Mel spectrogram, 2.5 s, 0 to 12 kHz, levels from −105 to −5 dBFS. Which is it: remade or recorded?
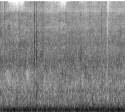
remade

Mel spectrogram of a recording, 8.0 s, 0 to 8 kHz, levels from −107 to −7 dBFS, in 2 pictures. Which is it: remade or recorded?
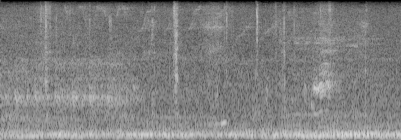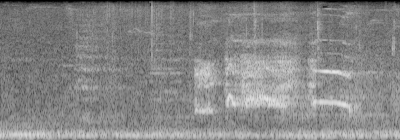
recorded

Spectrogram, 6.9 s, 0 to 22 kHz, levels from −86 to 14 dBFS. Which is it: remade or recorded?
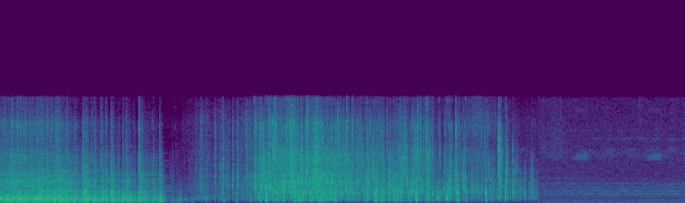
recorded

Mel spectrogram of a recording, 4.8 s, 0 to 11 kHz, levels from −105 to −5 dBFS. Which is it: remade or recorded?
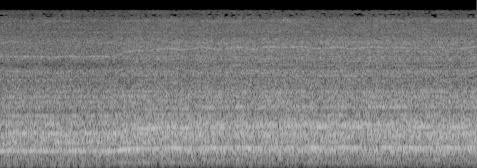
recorded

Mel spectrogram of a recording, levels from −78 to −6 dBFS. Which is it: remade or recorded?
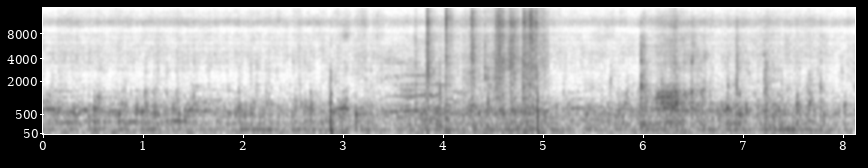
remade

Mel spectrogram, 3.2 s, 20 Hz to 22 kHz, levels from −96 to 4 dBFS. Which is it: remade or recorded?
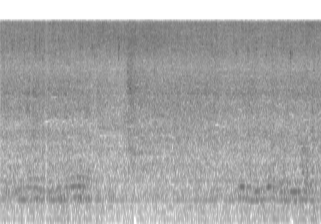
recorded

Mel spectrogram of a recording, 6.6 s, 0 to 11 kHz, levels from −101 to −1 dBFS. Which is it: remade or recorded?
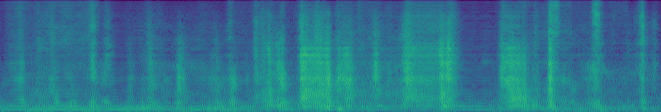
remade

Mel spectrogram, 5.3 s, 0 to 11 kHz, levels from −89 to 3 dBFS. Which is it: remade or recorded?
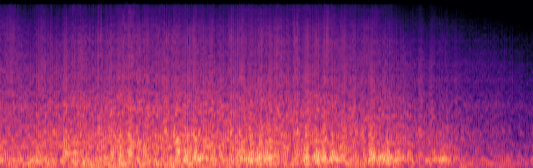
remade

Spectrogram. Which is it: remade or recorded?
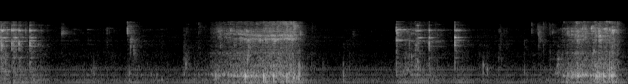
recorded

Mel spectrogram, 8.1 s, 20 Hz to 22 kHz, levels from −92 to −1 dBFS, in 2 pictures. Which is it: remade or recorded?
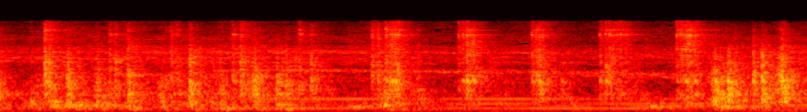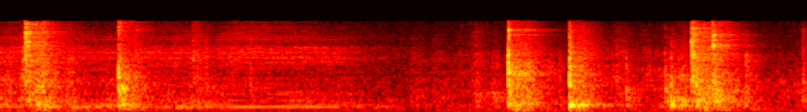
recorded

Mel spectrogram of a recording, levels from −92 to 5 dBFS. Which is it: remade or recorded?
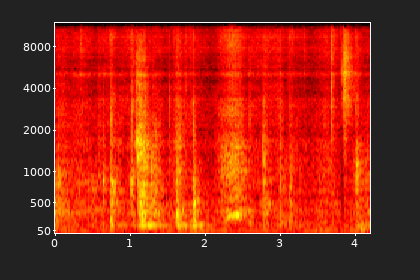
remade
